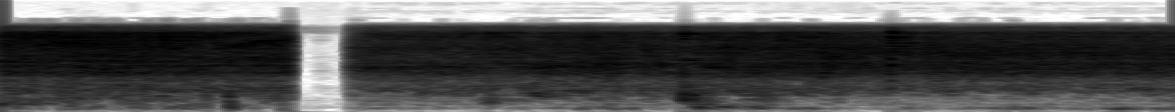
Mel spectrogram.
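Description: Water poured into a hot frying pan of poppy seed paste gives a loud, steady sizzling hiss close up. It drops out for a moment and then resumes just as strongly.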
